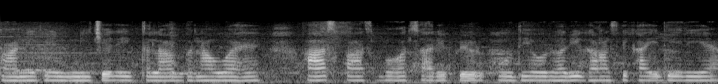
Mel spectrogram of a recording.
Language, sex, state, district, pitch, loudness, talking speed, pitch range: Hindi, female, Rajasthan, Bikaner, 185 Hz, -18 LUFS, 165 wpm, 180-190 Hz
